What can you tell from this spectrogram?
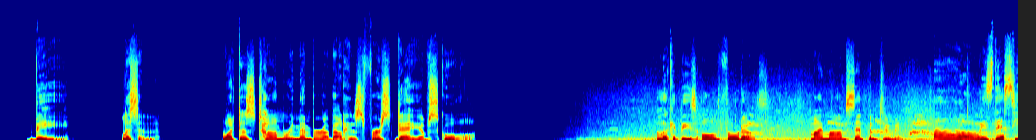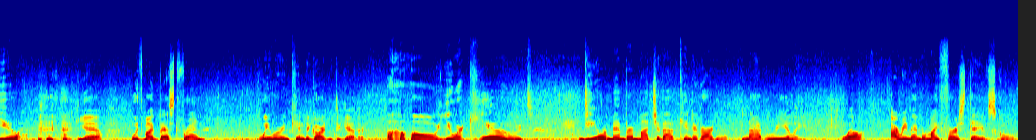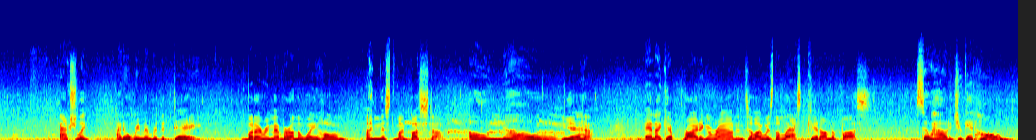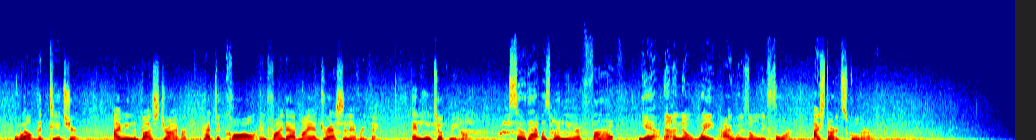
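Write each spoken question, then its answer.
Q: What does Tom remember about his first day of school?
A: He missed his bus stop on the way home and the bus driver took him home.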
